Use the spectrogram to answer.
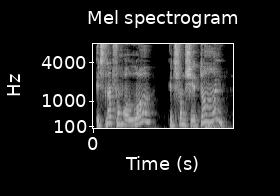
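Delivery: lightly acted disbelief, rising question; incredulous Muhammad. Muhammad learns the verse's source, mock-incredulous question. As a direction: echo it back as a mock-shocked question. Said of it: "You must be kidding me".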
